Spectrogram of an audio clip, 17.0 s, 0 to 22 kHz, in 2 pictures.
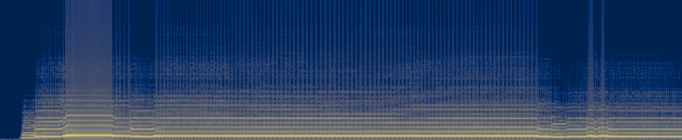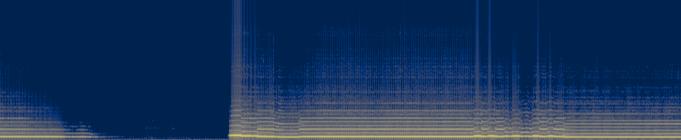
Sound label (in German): Flöte NAF art Stimmung G 440 Hz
